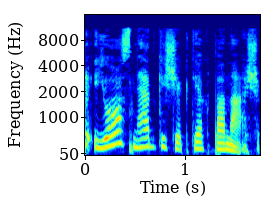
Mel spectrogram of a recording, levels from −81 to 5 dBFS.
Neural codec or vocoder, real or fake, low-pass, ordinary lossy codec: vocoder, 44.1 kHz, 128 mel bands, Pupu-Vocoder; fake; 14.4 kHz; MP3, 48 kbps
